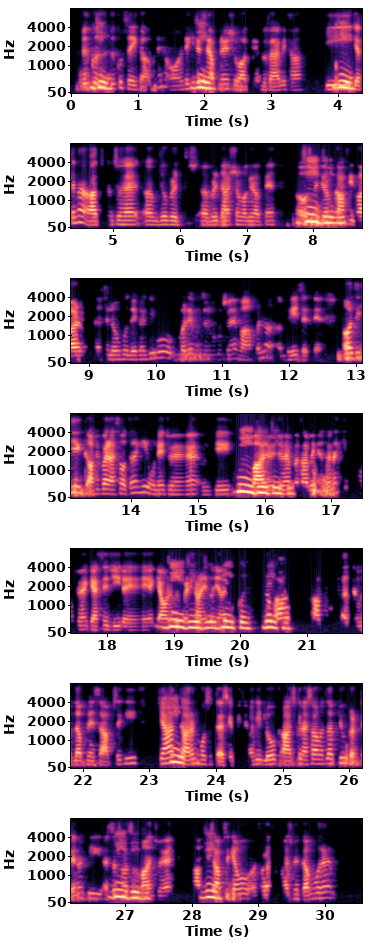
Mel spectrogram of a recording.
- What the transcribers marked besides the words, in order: static; distorted speech; unintelligible speech
- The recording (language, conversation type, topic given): Hindi, unstructured, क्या आपको लगता है कि हम अपने बुजुर्गों का पर्याप्त सम्मान करते हैं?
